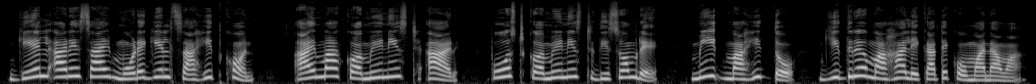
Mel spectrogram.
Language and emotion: Santali, neutral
